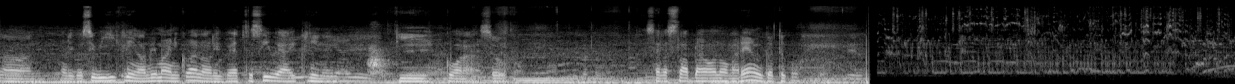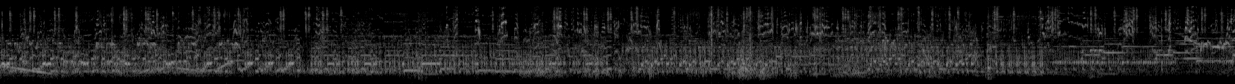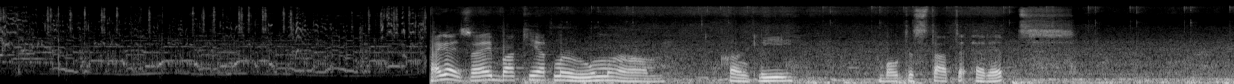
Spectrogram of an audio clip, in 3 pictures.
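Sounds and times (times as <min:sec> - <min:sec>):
squeaky sped-up voices: 0:00.0 - 0:37.0.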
